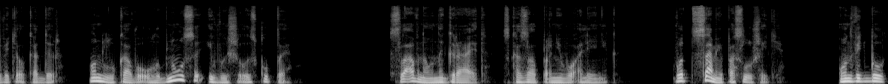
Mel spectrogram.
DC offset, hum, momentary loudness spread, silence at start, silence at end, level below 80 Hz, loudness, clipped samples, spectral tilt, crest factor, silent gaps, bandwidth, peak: under 0.1%; none; 14 LU; 0 s; 0.05 s; -48 dBFS; -20 LUFS; under 0.1%; -7 dB/octave; 18 dB; 3.34-3.90 s, 6.59-6.73 s, 8.23-8.39 s; 17 kHz; -2 dBFS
